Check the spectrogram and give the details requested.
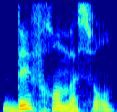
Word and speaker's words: francs-maçons: S here and S here. Des francs-maçons, and then you don't pronounce them.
